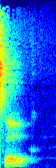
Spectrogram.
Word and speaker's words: Salk: One name, Dr. Jonas Salk. – Salk. Salk. Thank you.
